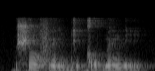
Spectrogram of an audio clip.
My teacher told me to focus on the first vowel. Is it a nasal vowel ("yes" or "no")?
yes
